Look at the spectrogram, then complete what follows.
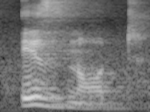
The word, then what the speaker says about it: isn't: coming next week okay इज़ नॉट इज़ नॉट इज़ not like we pronounce इज इजेंट okay इजेंट इजन this one सी इजन listening you without contraction C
